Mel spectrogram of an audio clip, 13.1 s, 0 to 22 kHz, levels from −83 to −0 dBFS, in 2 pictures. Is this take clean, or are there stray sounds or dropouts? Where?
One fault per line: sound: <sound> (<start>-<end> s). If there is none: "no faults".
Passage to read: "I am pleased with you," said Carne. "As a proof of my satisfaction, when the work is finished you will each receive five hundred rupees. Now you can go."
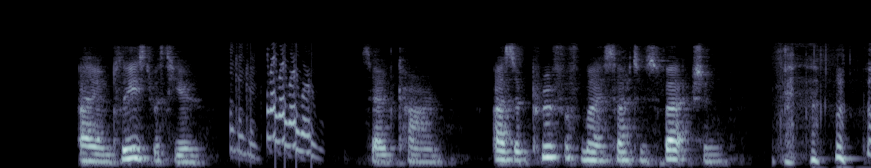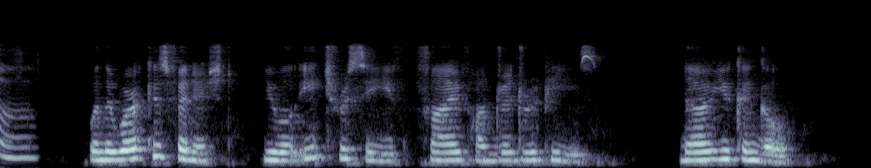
sound: chirp (1.7-2.4 s)
sound: laugh (5.8-6.8 s)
